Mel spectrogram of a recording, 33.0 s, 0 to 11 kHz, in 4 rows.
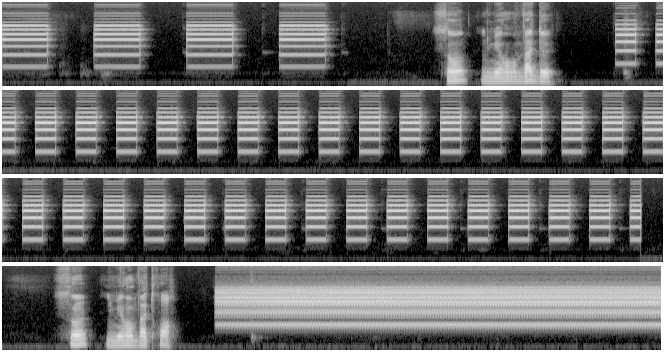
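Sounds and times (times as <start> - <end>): fire alarm sounder pulsing: 27.5 - 33.0.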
